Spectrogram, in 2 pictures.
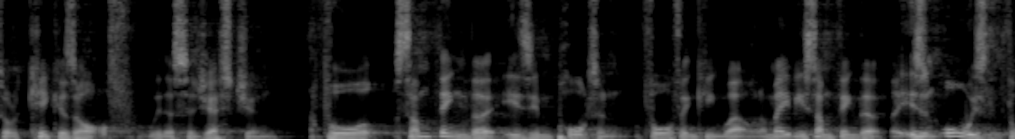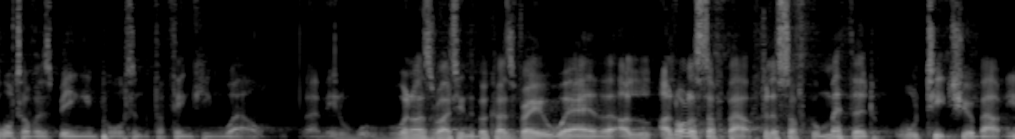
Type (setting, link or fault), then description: setting, live audience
